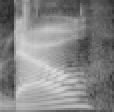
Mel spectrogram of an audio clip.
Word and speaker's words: Tao: That's why they say in the eternal Dao, if you can speak the eternal Dao, then that's not the eternal Dao. Either you call it Dao or Tao, it doesn't really matter.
